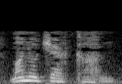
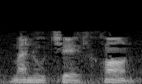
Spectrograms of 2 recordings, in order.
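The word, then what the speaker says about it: Manúchihr Khán: they determined to get rid of the Bob Manu chair Kahn was the governor of that part of the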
